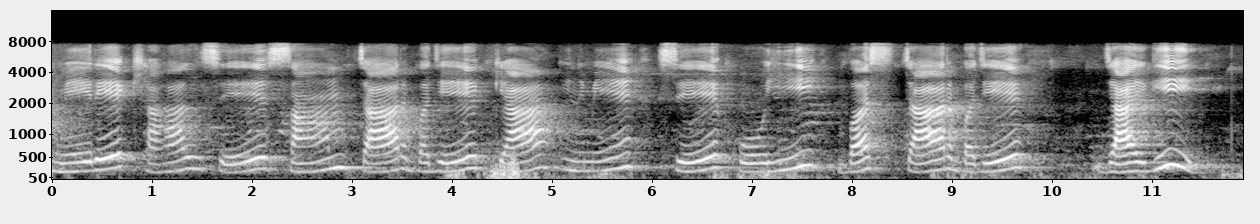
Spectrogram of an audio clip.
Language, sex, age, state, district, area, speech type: Hindi, female, 45-60, Bihar, Madhepura, rural, read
